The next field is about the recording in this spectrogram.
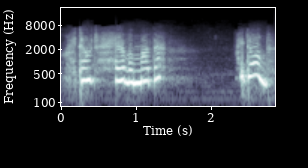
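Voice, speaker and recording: An actress playing a fragile, frightened young woman who speaks in a high, plaintive, pleading voice. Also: measured pace, muffled recording.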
